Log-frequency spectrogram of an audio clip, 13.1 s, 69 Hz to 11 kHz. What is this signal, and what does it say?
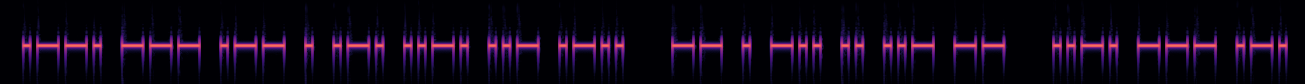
Morse code, heard as a keyed tone, about 17 wpm, 700 Hz. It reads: POWERFUL MEDIUM FOR
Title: Sentences from Top 1000 Words - Review Part 6 - 17wpm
